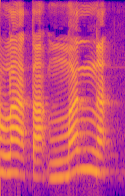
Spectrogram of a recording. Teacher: Dia dibaca lata manna tapi tetap ada monyongnya. Bisa enggak, Bunda? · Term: ismam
